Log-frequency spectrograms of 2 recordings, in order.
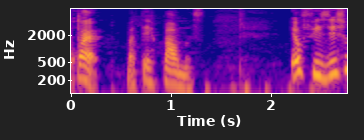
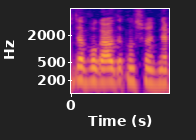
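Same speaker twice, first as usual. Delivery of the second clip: usual speaking voice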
